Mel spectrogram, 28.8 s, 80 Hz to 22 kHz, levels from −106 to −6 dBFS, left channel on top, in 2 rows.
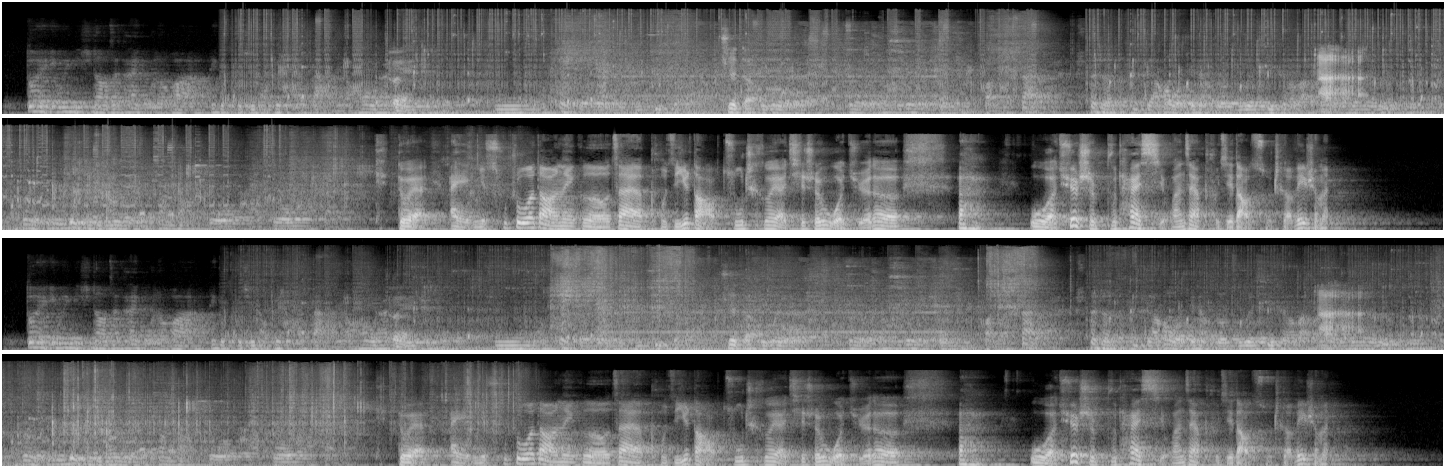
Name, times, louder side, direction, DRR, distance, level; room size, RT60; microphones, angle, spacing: voice 1, 0.2-4.5 4.9-8.1 8.4-9.5 9.8-14.2 14.6-17.9, equal, 20° right, 2.9 m, -37 dB
sound 1, 2.2-17.3, left 1 dB, 90° left, 3.0 m, -40 dB
tear paper and plastic paper, 5.2-7.3 7.6-7.7 8.2-8.3 8.6-8.7 9.8-11.4 12.0-12.1 13.0-13.3 14.3-19.7, right 5 dB, 65° right, 2.6 m, -43 dB
sound 2, 5.9-12.6, equal, 10° left, 2.4 m, -42 dB
voice 2, 7.2-7.6 13.1-13.7 18.2-24.3 24.7-27.7, left 3 dB, 70° left, 0.9 m, -29 dB
26.0 x 17.5 x 6.6 m
head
